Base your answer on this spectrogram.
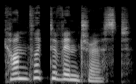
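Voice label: "conflict of interest", British English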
